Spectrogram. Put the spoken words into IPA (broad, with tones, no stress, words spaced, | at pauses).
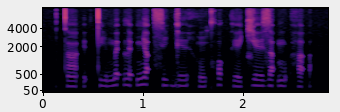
tã˨ʔɪ˦ʔ ti˨mɛ˦ʔlɛ˦ʔ ɲä˦ʔ sʰi˦ɡe˦ɪ̯hũ˨ kʰɔ˦˨ke˨t͡ɕe˦˨ɪ̯zä˦ʔ mʊ˦ʔhä˦ʔ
